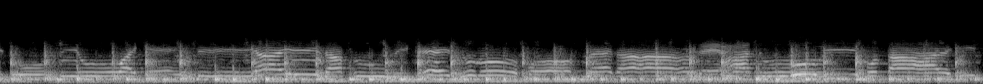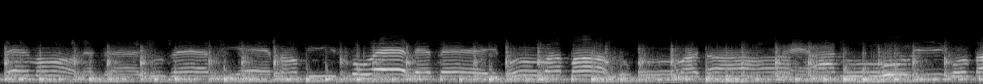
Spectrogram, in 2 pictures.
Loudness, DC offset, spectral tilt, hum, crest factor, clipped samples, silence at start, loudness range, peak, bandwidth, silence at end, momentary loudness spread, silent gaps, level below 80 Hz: -18 LUFS; under 0.1%; -9.5 dB/octave; none; 14 dB; under 0.1%; 0 s; 2 LU; -4 dBFS; 3.1 kHz; 0 s; 5 LU; none; -48 dBFS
